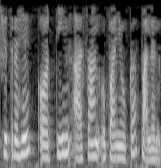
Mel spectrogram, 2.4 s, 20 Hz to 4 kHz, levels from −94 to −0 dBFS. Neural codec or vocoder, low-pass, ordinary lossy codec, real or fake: vocoder, 44.1 kHz, 80 mel bands, Vocos; 3.6 kHz; none; fake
